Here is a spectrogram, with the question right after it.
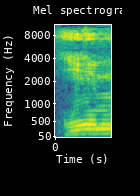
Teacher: দুইটা মিমকে একত্র করবে ইদগাম করে মিলাবে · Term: ইদগামে মিসলাইন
